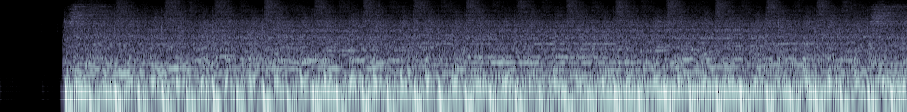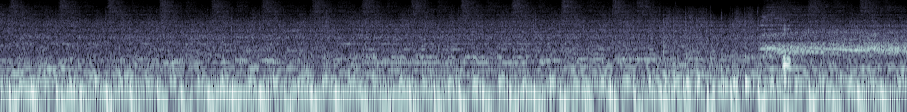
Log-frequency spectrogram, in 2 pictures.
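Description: Slow, heavily distorted grindcore-style death metal with simple riffs: a thick, low, droning guitar riff with harsh yelled vocals, loud and steady throughout after a moment of silence at the start.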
